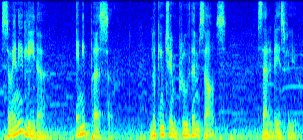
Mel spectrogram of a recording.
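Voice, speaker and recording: A middle-aged man from South Africa, a guest teacher explaining a philosophy calmly and steadily in a radio interview. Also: mid-range voice, over music. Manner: calm, explanatory, measured. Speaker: guest speaker, Vedanta teacher.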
